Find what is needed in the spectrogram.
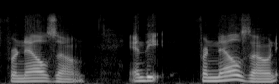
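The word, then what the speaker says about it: Fresnel: the next term here frel Zone and the S is actually silent so it's pronounced frel I know it's kind of strange it's strange to me but that's how it's pronounced Fel Zone and the fernel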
